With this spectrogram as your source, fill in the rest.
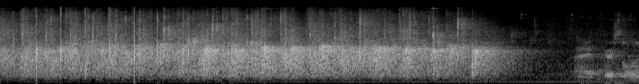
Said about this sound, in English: let's just give them a round of applause to welcome them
